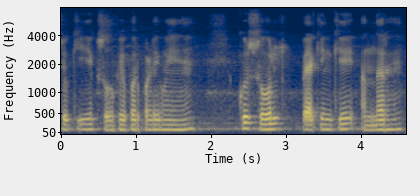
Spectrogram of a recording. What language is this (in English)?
Hindi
